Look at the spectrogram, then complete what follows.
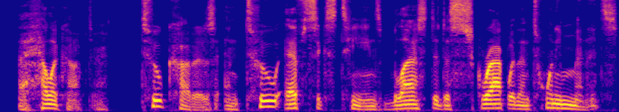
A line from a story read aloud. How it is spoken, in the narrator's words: Giordino muttered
